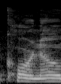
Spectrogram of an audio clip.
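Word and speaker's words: Cournot: One model that your author discusses is something called the corno model. That's how you pronounce that word.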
